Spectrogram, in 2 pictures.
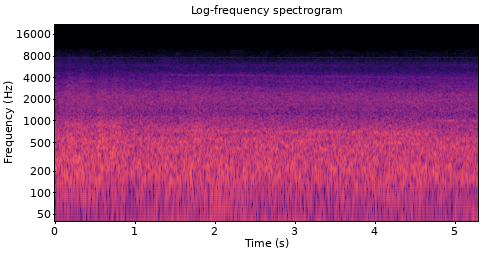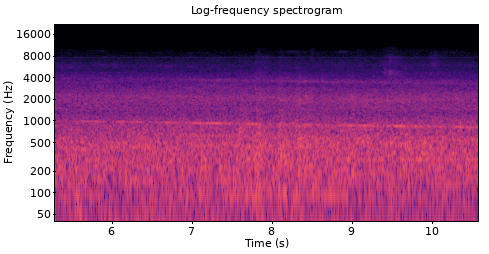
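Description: Inside an R160 New York City subway car running under way: a steady rumble and rush of wheels and motors, with a faint whine that slowly drops in pitch in the second half as the train slows to arrive at a station.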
